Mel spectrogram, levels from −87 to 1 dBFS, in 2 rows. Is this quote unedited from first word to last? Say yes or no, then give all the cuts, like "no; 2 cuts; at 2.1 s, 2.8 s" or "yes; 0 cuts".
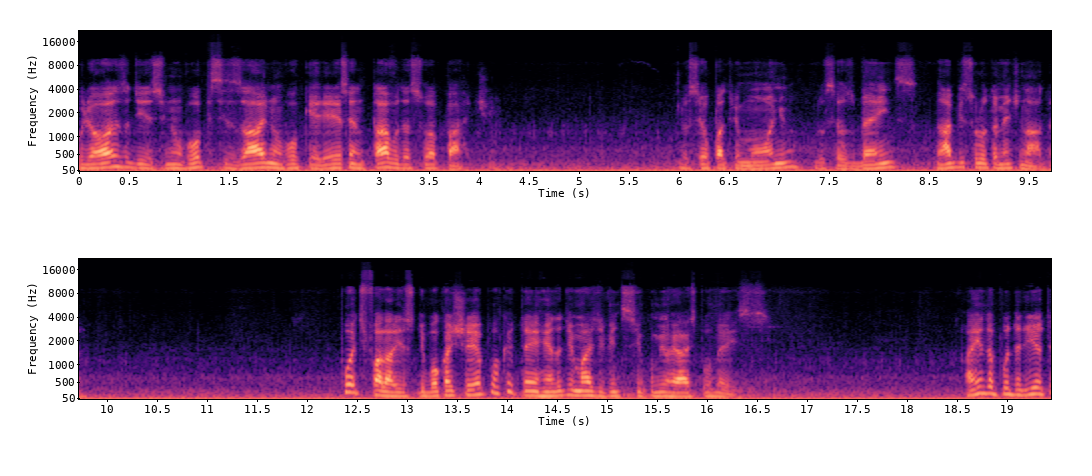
no; 1 cut; at 2.6 s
